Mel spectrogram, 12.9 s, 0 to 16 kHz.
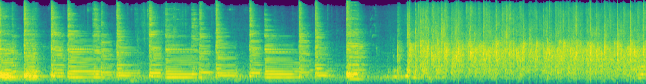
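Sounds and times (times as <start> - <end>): guitar strumming chords: 0.0 - 7.7
audience applauding: 7.9 - 12.9.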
